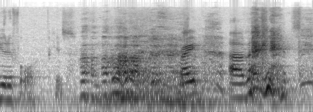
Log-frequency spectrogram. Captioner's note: audience laughs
